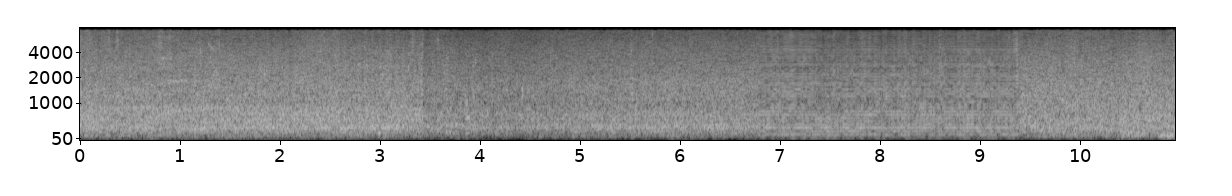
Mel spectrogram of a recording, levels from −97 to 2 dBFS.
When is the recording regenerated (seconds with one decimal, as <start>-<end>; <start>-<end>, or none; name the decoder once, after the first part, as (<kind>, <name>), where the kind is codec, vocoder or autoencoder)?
6.8-9.4 (vocoder, HiFi-GAN)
